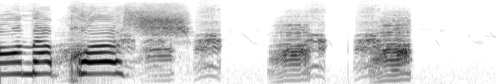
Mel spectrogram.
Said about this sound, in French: Oh non, des canards sur les rails!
